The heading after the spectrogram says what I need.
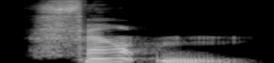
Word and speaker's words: fountain: what did we celebrate Fountain Fountain you can say fountain or Fountain both are fine and then I swim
